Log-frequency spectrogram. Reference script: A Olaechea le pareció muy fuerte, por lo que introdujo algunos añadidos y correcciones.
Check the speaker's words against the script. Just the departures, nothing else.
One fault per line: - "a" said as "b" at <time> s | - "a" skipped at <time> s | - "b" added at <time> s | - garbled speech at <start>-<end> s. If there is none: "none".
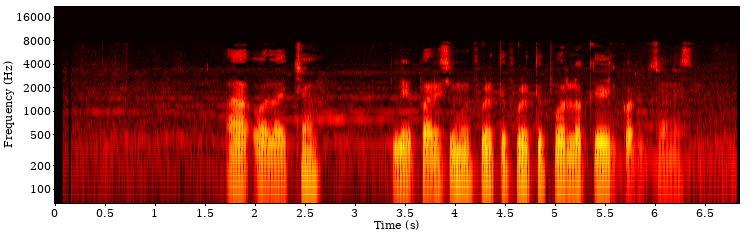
- "fuerte" added at 4.5 s
- "introdujo algunos añadidos" skipped at 5.5 s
